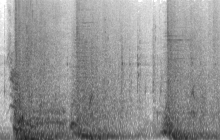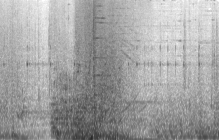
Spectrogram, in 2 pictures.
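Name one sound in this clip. A huge beast roars and growls loudly.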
